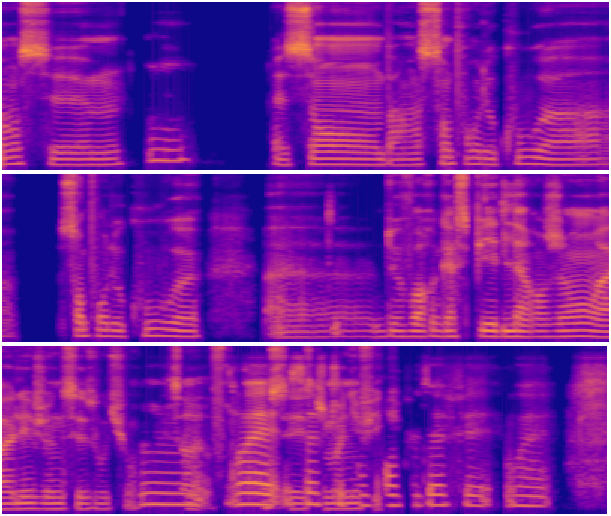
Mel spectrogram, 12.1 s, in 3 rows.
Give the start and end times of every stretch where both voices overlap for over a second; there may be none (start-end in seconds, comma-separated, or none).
9.0-10.8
